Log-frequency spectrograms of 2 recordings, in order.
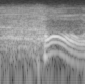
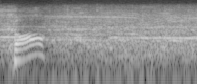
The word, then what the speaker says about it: Cahill: The officials for this evening's contest, Tommy Lopes, John McDonnell, and Daniel Call, it's pronounced, spelled as Cahill, pronounced as Call.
